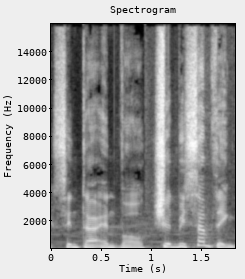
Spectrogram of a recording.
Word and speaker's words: Cinta: In many Southeast Asian Malay and Malay adjacent culture, it is pronounced with a hard C, Cinta, which means love.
